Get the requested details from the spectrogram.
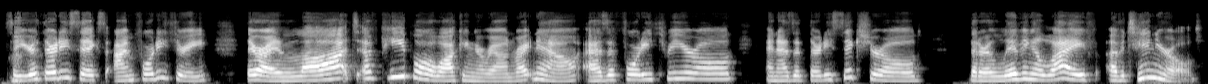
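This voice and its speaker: A woman's voice: on the high side, animated, normal speed, a bit bright. A woman in her forties hosting a podcast, talking in an earnest, coaching way and probing her guest with questions. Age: 40s. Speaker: podcast host. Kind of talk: casual interview.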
